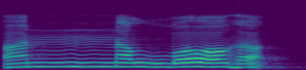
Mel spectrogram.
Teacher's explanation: نون مشدد ہے اس لیے غنہ کیا اور لفظ اللہ کو پر پڑھا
